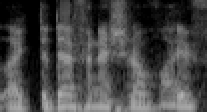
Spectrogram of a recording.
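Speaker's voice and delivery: voice cracking and breaking mid-line. Speaker reflecting aloud to listeners, voice cracking. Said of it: "Sorry, voice crack".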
